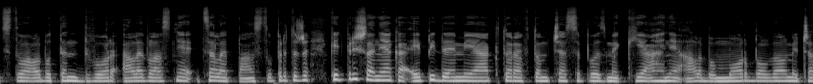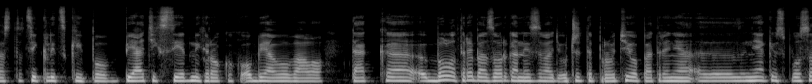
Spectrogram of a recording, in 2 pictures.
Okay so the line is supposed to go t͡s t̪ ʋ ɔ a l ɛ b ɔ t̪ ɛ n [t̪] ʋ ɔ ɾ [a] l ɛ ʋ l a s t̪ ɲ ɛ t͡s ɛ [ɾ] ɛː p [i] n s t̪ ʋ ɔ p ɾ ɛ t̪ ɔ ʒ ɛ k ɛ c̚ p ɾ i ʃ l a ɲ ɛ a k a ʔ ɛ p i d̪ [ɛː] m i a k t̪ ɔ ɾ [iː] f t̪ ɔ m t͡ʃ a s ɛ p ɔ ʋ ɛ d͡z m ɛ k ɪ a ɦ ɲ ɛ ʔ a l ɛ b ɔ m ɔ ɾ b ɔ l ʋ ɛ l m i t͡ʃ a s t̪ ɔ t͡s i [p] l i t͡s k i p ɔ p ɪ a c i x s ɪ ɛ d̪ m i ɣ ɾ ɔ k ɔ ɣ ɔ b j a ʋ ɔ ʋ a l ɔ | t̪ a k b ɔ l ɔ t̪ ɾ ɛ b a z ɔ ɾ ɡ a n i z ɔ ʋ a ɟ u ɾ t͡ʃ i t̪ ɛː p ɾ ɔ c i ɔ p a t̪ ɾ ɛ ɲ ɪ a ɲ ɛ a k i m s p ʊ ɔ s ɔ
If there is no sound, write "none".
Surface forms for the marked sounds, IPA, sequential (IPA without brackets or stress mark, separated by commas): d̪, a, l, a, ɛː, aː, k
